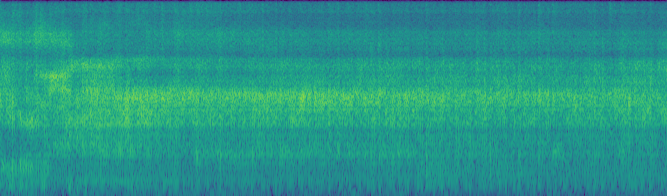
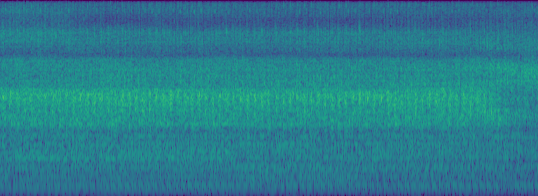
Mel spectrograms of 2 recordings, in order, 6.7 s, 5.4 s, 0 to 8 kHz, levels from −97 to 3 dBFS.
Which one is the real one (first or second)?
second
